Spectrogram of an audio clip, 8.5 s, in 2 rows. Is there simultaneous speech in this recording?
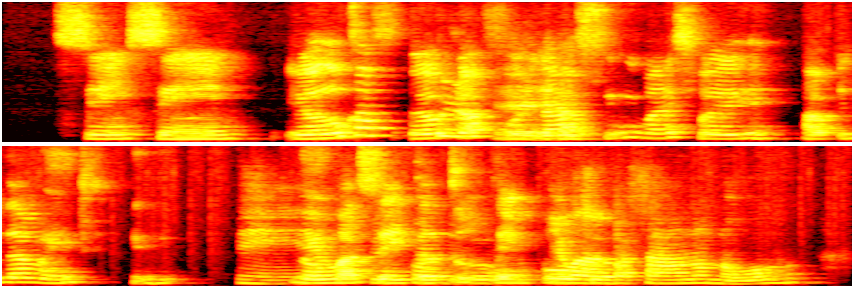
Yes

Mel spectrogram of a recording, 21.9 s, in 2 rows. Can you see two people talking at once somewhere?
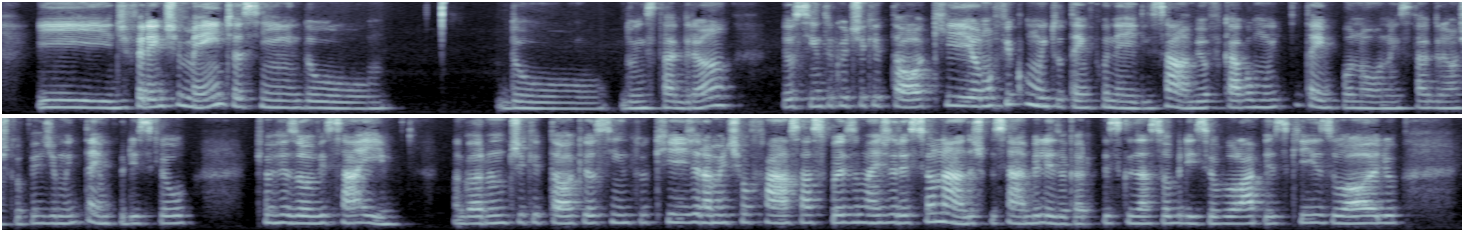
No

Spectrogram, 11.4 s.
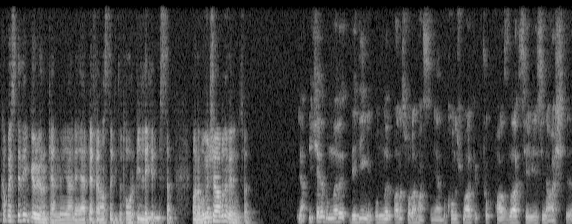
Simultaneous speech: No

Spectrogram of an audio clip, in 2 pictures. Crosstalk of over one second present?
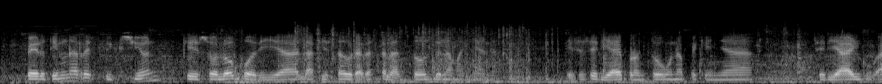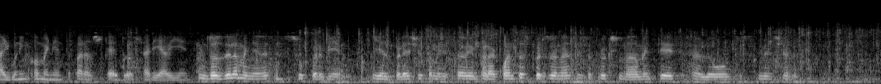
No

